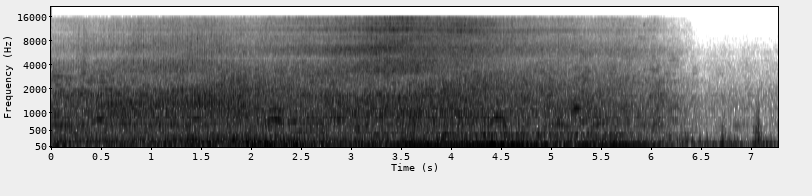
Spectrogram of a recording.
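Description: Traffic rumbles along a busy street.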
